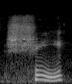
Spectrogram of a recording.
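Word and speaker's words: Xe: formerly known as Blackwater Blackwater now goes by the name we like to pronounce she Blackwater she uh is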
